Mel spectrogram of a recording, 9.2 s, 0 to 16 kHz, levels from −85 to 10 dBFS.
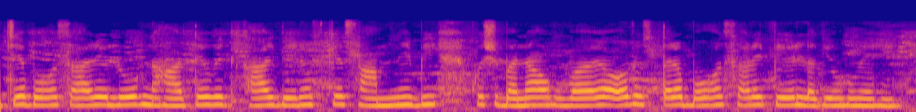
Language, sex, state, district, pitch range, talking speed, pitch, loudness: Hindi, female, Uttar Pradesh, Lucknow, 240-260 Hz, 170 wpm, 250 Hz, -13 LUFS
